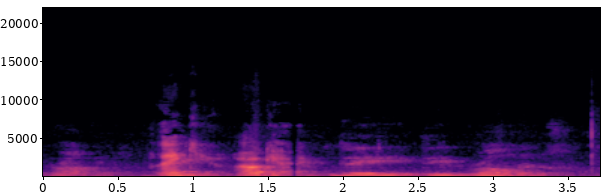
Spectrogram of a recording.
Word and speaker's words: rhomphaia: It's actually pronounced Rompia. Romphaia? Rompia.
